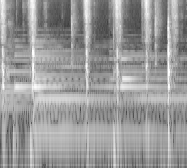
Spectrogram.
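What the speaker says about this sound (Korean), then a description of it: "이렇게 이것도 얇게 썰으셔 가지고요 잘게 다져 주세요" A kitchen knife finely minces onion on a cutting board with steady, close knocks at an even rhythm over a constant background hum.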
